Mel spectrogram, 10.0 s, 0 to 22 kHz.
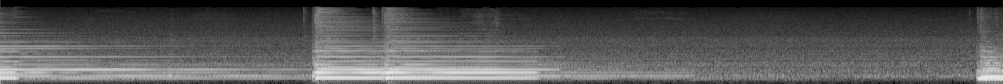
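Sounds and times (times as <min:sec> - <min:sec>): electric guitar chord ringing: 0:00.0 - 0:08.0, 0:09.2 - 0:10.0
steady hiss: 0:00.0 - 0:10.0.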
